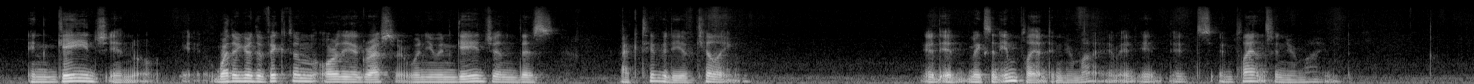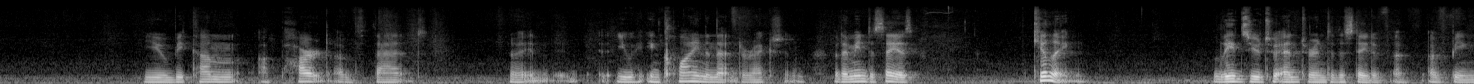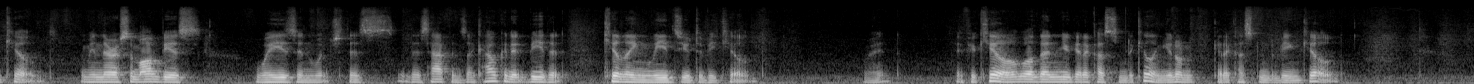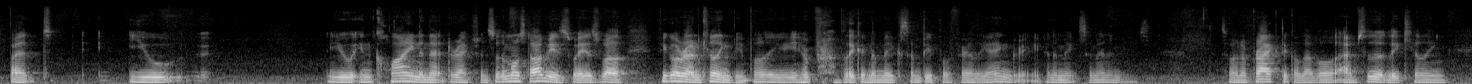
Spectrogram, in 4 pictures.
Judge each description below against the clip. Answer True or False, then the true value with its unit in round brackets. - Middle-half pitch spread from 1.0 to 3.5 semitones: True (2.9 semitones)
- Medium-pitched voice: False (110 Hz)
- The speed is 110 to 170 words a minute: True (155 wpm)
